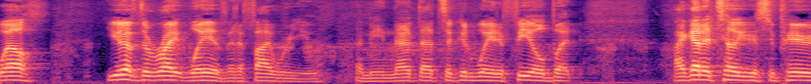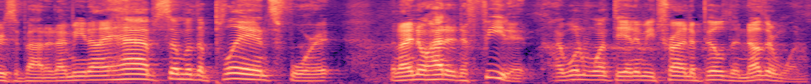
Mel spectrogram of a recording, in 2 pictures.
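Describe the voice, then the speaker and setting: A man uses a raspy, put-on character voice at a medium pitch. He talks at a very fast pace. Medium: actual play.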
